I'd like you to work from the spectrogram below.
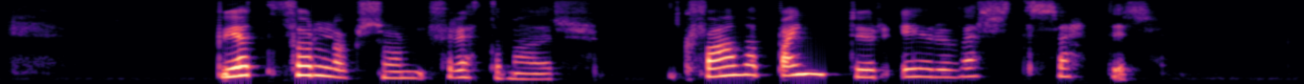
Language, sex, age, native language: Icelandic, female, 30-39, Icelandic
